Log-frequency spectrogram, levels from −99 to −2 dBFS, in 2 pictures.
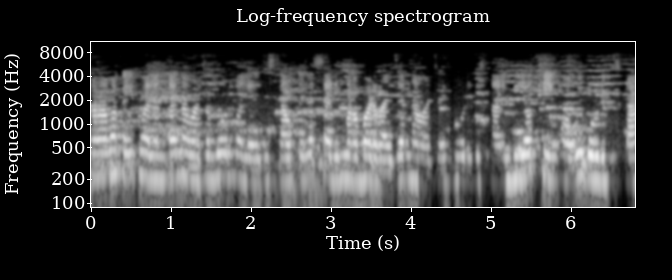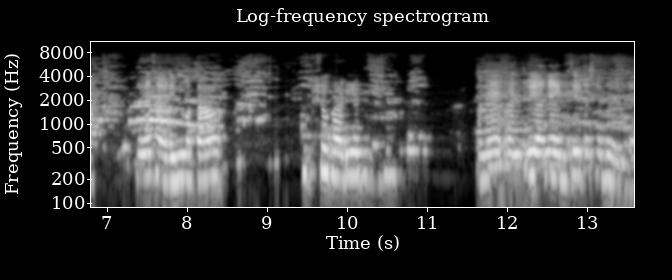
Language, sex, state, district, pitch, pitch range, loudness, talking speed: Konkani, female, Goa, North and South Goa, 215 Hz, 195-225 Hz, -17 LUFS, 125 wpm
